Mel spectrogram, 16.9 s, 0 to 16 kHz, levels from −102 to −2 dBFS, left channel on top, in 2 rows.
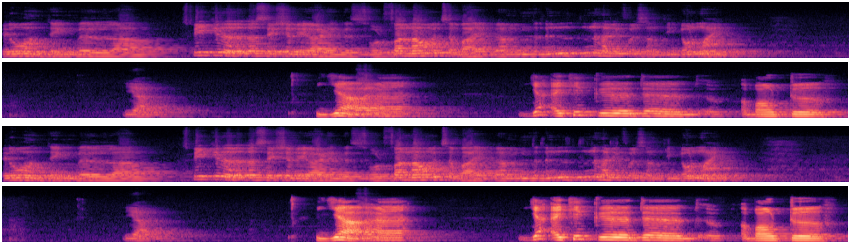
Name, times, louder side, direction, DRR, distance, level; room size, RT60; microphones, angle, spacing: voice 1, 0.0-1.3 1.9-7.2 9.7-9.9 12.0-12.2, equal, 5° right, 2.6 m, -33 dB
voice 2, 11.6-12.5 13.6-16.8, right 6 dB, 45° right, 0.4 m, -23 dB
20.0 x 8.3 x 3.8 m
head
